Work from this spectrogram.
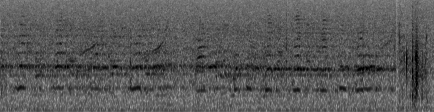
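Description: A flock of geese honks continuously at a lake in a forest park on a spring morning, the calls faint and distant over steady outdoor ambience, with a brief louder rustle near the end.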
